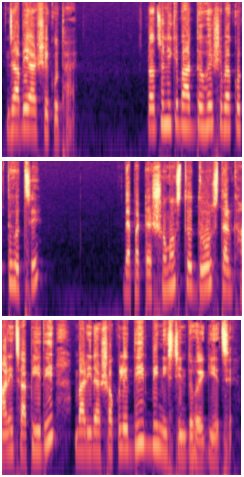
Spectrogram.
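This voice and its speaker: Calm woman narrating a story. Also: medium pitch, no echo, clean studio sound. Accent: Bengali.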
